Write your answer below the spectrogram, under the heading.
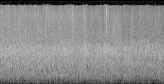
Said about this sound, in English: You may not know them, but I want you to clap for them. We're glad they're here.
